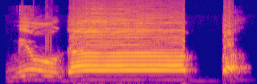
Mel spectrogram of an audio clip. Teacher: میم نون زیر من، غنہ کریں گے، یہاں پر اخفا ہے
